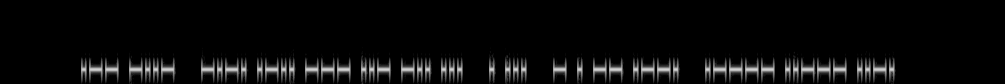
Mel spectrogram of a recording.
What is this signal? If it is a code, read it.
Morse code, heard as a keyed tone, about 32 wpm, 700 Hz. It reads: WX CLOUDS ES TEMP 12F
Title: Practice QSO - Exchange 2 - Info - 30wpm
